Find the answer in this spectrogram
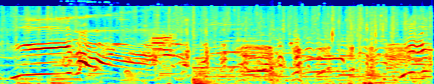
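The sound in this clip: Birds being chased in an audio drama, squawking and clucking like chickens in busy, overlapping bursts. The calls are loud and constant throughout, with shrill rising cries scattered among them.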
